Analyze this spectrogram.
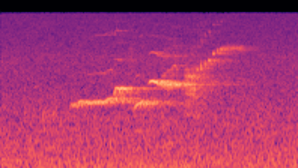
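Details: Common blackbird singing among garden birds: a single short phrase opening with low, fluty, level whistles that climb into a brief high, thin twitter, against a quiet background hiss.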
